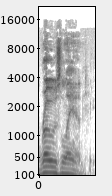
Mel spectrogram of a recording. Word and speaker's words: Roseland: This is spelled Roseland. – Yeah. – That's not Roslyn.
